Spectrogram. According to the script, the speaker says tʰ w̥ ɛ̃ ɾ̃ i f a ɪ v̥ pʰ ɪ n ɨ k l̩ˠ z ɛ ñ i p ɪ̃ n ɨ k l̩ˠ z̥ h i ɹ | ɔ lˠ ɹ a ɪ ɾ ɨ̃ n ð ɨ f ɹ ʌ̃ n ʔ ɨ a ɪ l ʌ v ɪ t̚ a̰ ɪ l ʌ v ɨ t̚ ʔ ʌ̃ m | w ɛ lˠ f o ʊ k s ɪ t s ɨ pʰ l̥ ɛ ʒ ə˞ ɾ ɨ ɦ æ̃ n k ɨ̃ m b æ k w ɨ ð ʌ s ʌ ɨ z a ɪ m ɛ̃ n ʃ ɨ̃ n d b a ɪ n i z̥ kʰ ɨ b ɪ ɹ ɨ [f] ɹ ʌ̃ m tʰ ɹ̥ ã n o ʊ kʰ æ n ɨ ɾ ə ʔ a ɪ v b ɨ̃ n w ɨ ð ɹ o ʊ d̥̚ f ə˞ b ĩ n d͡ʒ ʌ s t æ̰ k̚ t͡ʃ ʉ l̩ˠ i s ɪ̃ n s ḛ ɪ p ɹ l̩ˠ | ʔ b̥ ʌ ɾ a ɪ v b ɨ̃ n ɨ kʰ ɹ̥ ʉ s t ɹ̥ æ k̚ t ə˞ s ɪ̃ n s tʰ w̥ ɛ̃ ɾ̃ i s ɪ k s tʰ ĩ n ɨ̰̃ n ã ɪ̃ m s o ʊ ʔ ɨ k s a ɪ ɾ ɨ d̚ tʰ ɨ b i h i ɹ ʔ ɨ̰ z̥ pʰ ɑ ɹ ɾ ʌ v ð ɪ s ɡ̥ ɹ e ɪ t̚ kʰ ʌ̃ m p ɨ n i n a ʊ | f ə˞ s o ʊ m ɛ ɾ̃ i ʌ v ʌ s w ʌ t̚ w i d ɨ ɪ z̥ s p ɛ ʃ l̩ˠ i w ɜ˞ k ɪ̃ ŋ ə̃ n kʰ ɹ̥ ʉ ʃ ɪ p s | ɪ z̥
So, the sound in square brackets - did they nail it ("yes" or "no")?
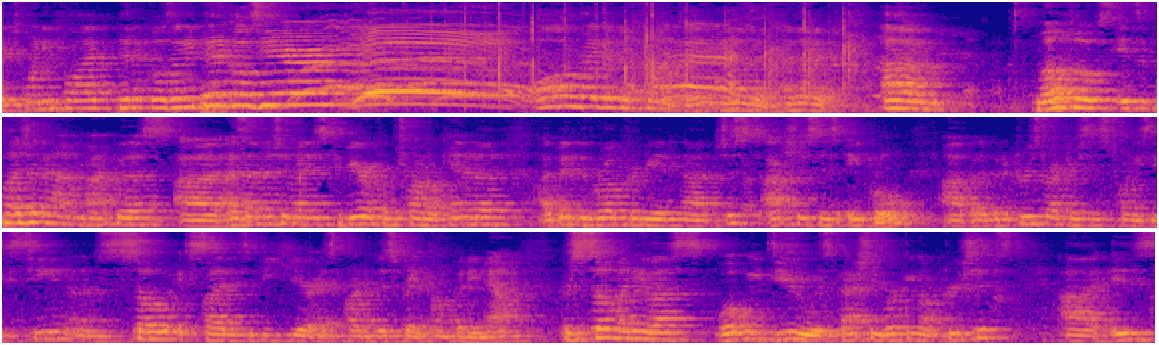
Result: yes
